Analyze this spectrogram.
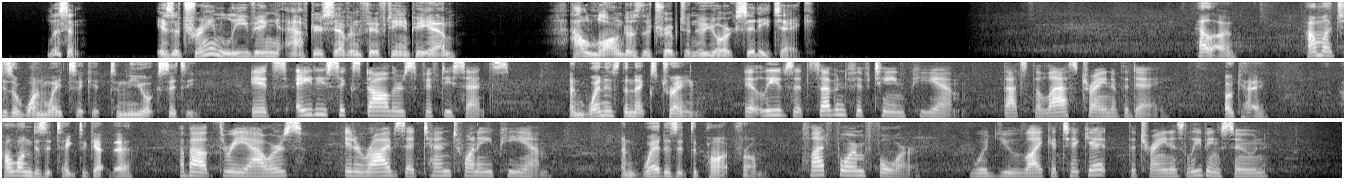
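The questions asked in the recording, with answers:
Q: Is a train leaving after 7:15 p.m.?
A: No, 7:15 p.m. is the last train of the day.

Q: How long does the trip to New York City take?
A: About 3 hours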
